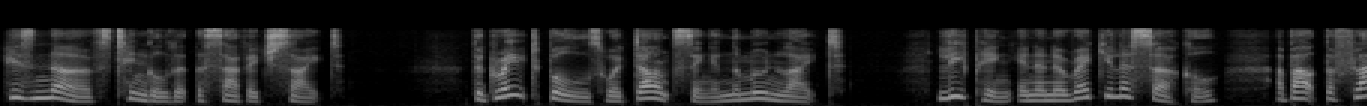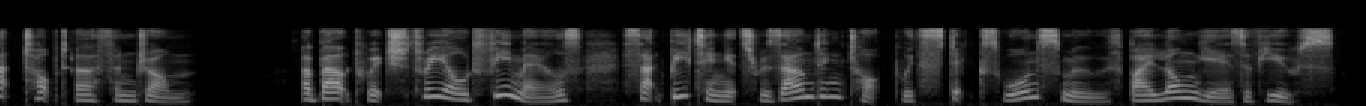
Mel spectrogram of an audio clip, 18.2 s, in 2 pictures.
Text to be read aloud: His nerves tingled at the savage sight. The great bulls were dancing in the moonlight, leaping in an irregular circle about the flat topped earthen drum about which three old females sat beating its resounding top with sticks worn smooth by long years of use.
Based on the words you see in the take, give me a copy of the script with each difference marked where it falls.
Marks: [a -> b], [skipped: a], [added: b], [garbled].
His nerves tingled at the savage sight. The great bulls were dancing in the moonlight, leaping in an irregular circle about the flat topped earthen drum about which three old females sat beating its resounding top with sticks worn smooth by long years of use.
